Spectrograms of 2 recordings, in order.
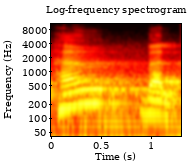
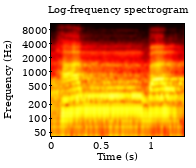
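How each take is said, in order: First: The n turns almost into an m. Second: A clear n sound comes before the b. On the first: The speaker calls it right. "Hampir-hampir mim" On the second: The speaker calls it wrong. "tak kena juga"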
